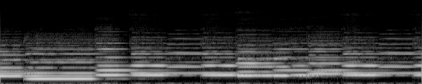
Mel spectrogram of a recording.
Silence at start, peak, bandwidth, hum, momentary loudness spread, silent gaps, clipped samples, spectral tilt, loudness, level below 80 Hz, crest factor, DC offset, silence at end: 0 s; -8 dBFS; 11 kHz; none; 5 LU; none; under 0.1%; -5.5 dB/octave; -19 LUFS; -58 dBFS; 10 dB; under 0.1%; 0 s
